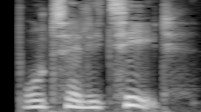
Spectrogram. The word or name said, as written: brutalitet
